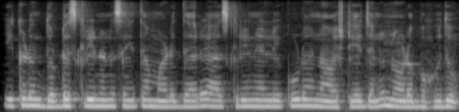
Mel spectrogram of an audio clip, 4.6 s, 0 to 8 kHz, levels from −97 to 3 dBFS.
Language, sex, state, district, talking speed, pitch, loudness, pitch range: Kannada, male, Karnataka, Bellary, 210 wpm, 160 Hz, -24 LUFS, 155-170 Hz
